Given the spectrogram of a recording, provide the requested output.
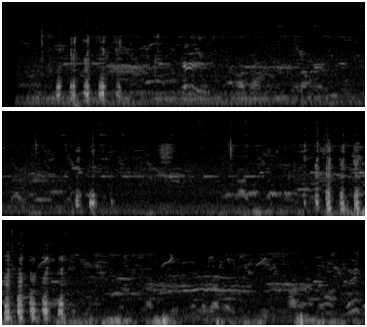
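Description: Goats bleating in quavering, wavering bursts, with voices and birds faintly in the background.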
